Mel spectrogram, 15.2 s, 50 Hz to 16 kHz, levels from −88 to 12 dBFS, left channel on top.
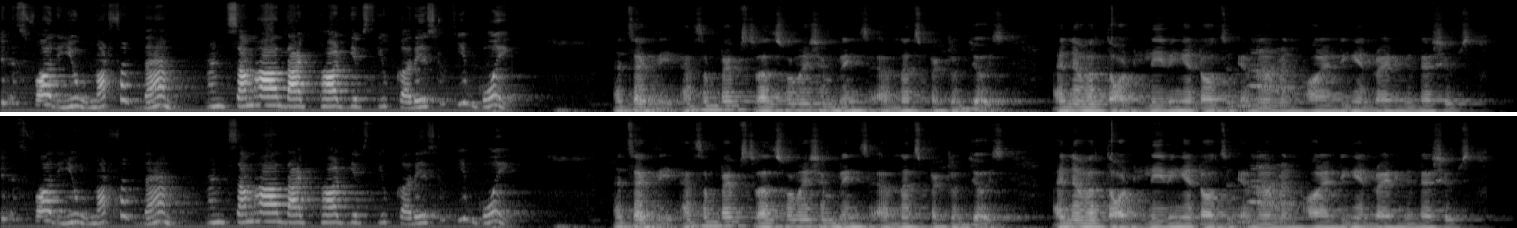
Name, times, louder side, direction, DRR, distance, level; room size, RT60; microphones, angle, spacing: voice 1, 0.0-1.8 2.1-5.1, left 6 dB, 35° left, 0.4 m, -27 dB
voice 2, 6.1-10.1 10.5-14.6, right 1 dB, 15° right, 1.3 m, -32 dB
12.5 x 10.0 x 8.5 m
head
